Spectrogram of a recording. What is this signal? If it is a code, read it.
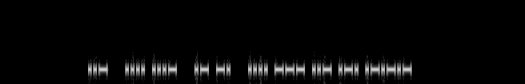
Morse code, heard as a keyed tone, about 41 wpm, 700 Hz. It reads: U HV AN HOUR.
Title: Sentences from Top 400 Words and Abbreviations 45wpm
